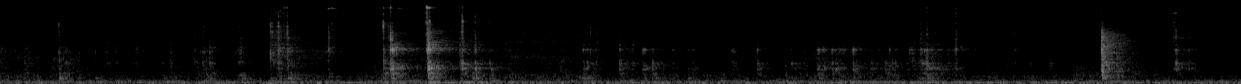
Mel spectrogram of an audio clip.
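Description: Hand work on a 6.0 Powerstroke oil rail held in a vise: small metal parts clicking and knocking as O-rings and oil cups are fitted, a few sharper knocks around three to four seconds in and another near the end, over a steady low hum.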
